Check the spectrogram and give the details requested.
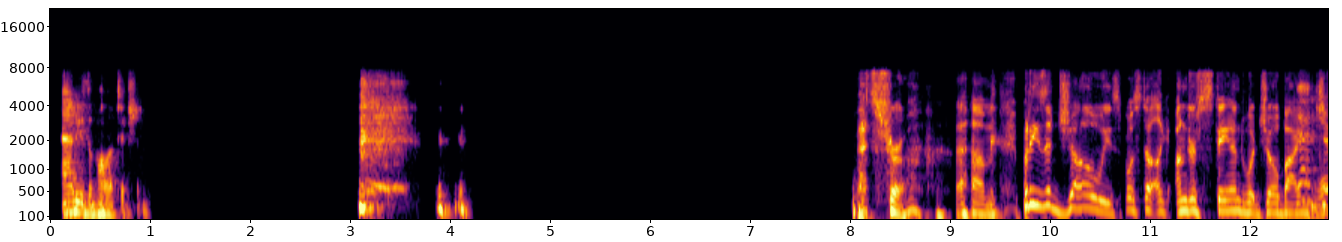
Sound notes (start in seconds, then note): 1.1 laugh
